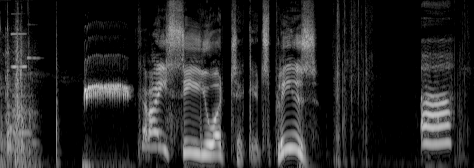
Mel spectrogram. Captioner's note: blows whistle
